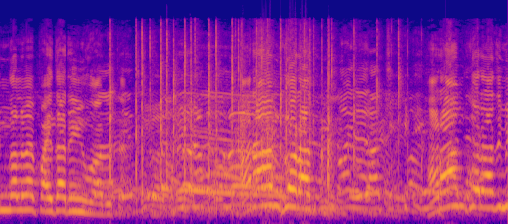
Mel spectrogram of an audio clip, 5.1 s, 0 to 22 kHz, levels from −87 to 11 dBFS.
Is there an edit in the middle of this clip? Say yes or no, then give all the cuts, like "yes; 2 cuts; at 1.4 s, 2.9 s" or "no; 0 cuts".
no; 0 cuts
